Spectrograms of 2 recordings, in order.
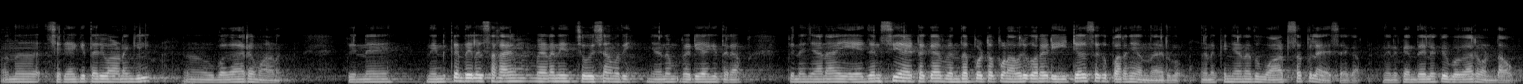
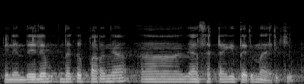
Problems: none marked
